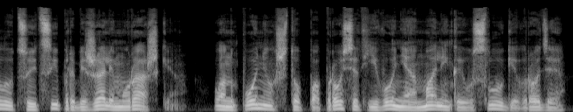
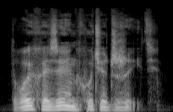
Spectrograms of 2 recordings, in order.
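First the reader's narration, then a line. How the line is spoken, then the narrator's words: Tender voice. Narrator (Russian): сказал доктор нежным голосом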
